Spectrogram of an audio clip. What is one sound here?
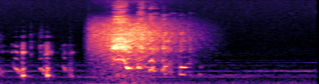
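A young woman laughs through a microphone.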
